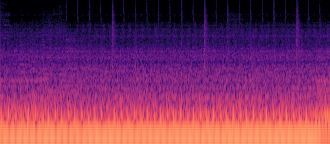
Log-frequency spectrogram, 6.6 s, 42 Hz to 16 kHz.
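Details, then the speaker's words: 2011 Ford Mustang GT, twin turbo, with an N2MB two-step launch limiter set at 3,000 rpm and misfire logic off. With clutch in and throttle floored, the turbos spool and a loud rumble is broken by uneven pops: misfiring on the launch limiter. "That sounds so cool. You hear it spooling up, too. But, she keeps misfiring, though. See? Misfiring, misfiring."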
